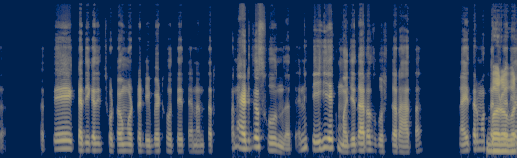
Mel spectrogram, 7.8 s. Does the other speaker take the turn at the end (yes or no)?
yes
